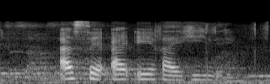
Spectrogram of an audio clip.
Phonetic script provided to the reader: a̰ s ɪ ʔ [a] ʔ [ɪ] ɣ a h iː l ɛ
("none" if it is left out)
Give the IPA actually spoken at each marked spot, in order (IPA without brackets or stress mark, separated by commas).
a, ɪ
